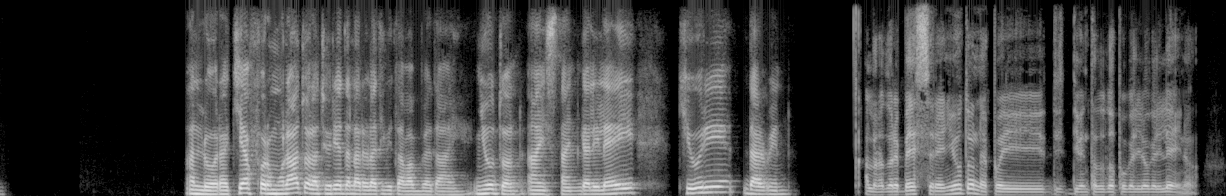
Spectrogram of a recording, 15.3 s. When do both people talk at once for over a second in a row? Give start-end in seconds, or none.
none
